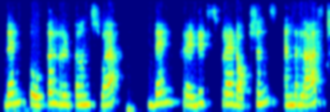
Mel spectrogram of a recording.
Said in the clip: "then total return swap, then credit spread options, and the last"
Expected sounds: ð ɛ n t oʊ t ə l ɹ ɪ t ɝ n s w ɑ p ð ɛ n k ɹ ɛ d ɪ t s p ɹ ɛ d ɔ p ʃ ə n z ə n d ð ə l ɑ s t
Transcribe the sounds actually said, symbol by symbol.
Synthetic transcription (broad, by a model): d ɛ n t oʊ t ə l ɹ ɪ t ɝ n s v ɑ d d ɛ n k ɹ ɛ d ɪ t s p ɹ ɛ d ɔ p ʃ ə n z ə n d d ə l ɑ s t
